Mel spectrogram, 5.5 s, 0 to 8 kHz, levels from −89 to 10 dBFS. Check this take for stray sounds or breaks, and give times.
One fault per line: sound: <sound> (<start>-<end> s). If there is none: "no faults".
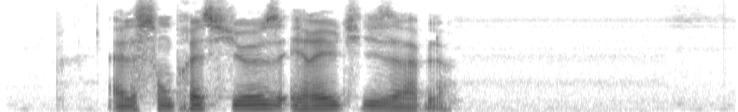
no faults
